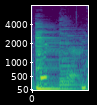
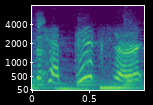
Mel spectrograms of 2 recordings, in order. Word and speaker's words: kibitzer: Would you please say the word kibitzer with the emphasis on the kib instead of the kibitzer? – Oh, shalom, bimromav.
